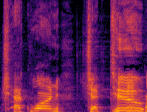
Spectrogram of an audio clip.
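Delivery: loud mic check. Retold or imitated. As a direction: bark it like a drill sergeant. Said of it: "You're like".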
